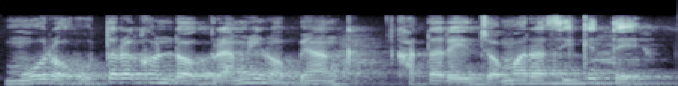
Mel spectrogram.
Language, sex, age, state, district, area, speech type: Odia, male, 18-30, Odisha, Puri, urban, read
